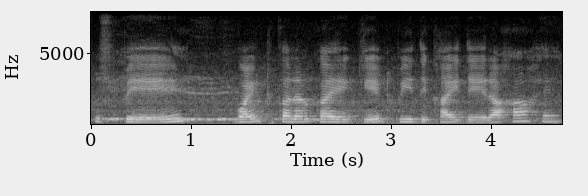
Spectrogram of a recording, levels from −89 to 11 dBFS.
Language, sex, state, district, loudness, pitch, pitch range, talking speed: Hindi, female, Rajasthan, Jaipur, -16 LUFS, 195 Hz, 175-220 Hz, 140 wpm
